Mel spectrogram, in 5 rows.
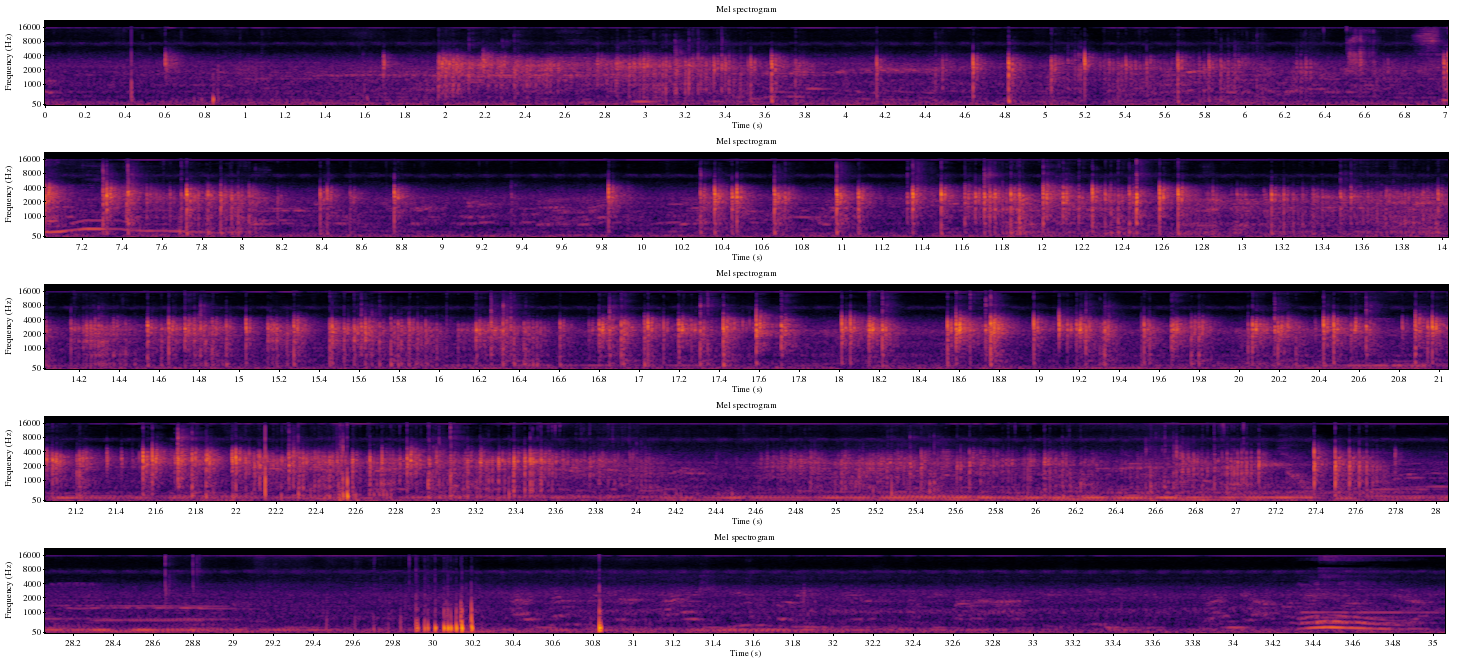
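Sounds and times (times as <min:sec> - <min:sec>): clacker toy balls clacking: 0:00.4 - 0:01.0, 0:01.6 - 0:29.1.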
